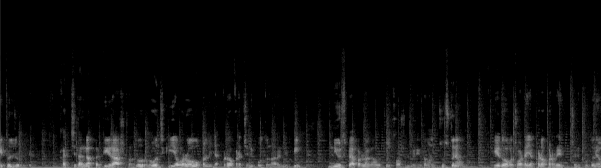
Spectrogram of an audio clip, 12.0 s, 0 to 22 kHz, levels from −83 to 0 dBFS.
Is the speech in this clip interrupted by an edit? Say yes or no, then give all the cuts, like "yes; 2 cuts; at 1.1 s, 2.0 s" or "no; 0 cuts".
no; 0 cuts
